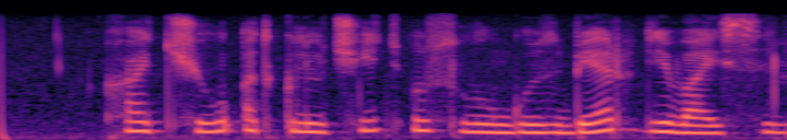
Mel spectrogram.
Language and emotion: Russian, neutral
